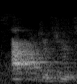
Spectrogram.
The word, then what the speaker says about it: aptitude: Aptitude, first syllable stress.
